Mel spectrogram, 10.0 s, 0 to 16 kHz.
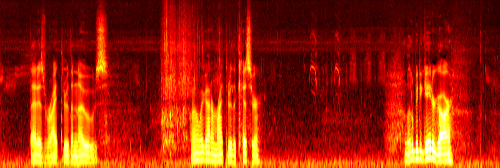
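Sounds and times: bird chirping: 0:00.0 - 0:01.0, 0:05.3 - 0:09.0
low steady background noise: 0:00.0 - 0:10.0.

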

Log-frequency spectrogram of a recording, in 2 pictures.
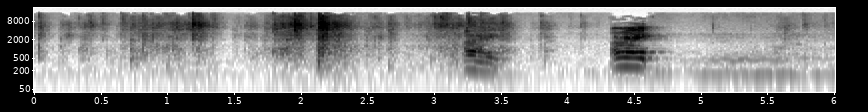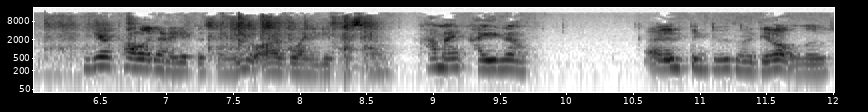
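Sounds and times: rustles and handling noises: 0:00.0 - 0:04.3, 0:05.4 - 0:09.3.

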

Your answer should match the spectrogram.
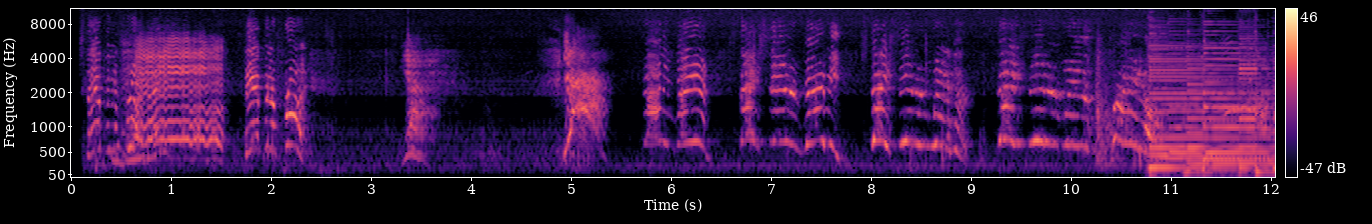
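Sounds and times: voices: 0:00.1 - 0:11.0
goat bleating: 0:00.4 - 0:01.6.

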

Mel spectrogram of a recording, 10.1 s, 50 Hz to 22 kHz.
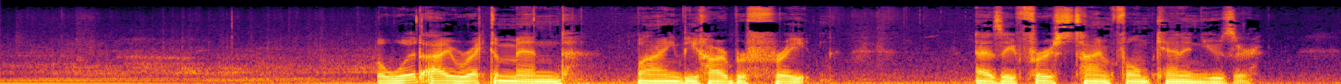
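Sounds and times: small engine humming: 0:00.0 - 0:04.7.

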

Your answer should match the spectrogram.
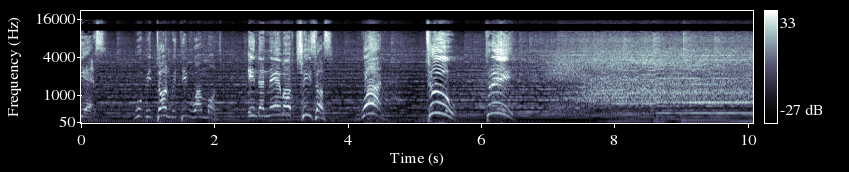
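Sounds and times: sustained worship music chords: 0:00.0 - 0:10.0
congregation shouting: 0:06.5 - 0:10.0.

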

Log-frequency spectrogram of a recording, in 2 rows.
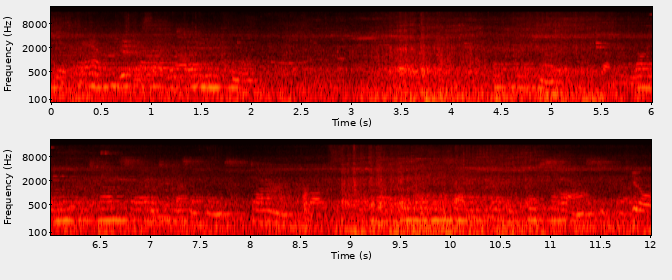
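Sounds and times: radio-controlled cars racing: 0:02.8 - 0:06.6, 0:08.7 - 0:11.8.

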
